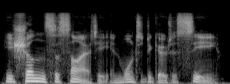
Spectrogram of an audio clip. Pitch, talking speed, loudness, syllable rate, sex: 100 Hz, 235 wpm, -18 LUFS, 6.1 syllables/s, male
